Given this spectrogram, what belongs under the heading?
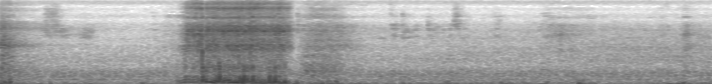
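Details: Sleeper using an anti-snoring natural latex pillow that reduced snoring only a little, with snoring returning through the night: one loud, rough, rattling snore on an in-breath, then quieter breathing; snoring.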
